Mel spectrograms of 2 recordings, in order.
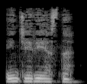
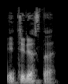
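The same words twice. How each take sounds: First: Put-on high, wondering girl voice. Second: Said in the usual way. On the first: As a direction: muse aloud as a young girl. Gloria wondering aloud. (высокий девичий голос)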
